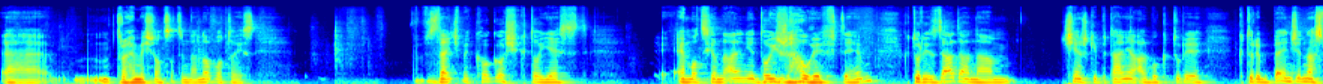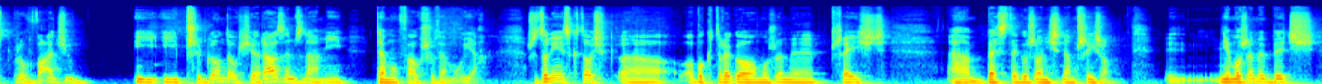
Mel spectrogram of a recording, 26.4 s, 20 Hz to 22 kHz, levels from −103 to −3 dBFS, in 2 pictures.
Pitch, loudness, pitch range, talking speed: 135 Hz, -34 LUFS, 125-145 Hz, 135 wpm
